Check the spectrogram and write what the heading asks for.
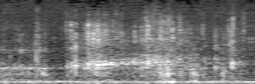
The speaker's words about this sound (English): Please pardon the sound of my drink. I am sipping upon some ice and soda water.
